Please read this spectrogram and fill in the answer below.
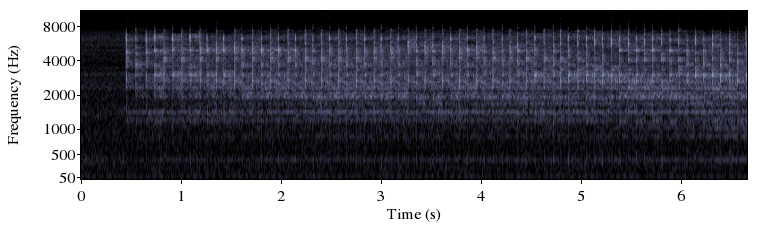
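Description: Snare drum with its snares off, struck with sticks in a very quick, even stream of strokes that starts about half a second in and keeps a steady level, the drumhead ringing under each stroke. It is the piece played exactly as written, to the tempo and dynamic marked.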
